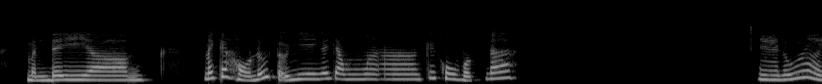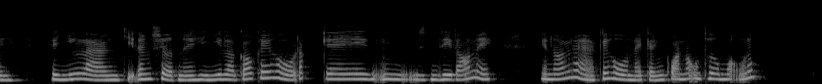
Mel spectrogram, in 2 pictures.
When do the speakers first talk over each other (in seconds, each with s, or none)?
none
